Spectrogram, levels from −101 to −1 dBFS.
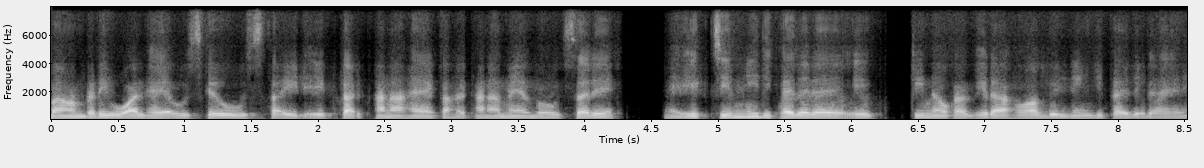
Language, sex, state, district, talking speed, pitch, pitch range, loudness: Hindi, male, Bihar, West Champaran, 205 wpm, 115 Hz, 110-115 Hz, -21 LUFS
